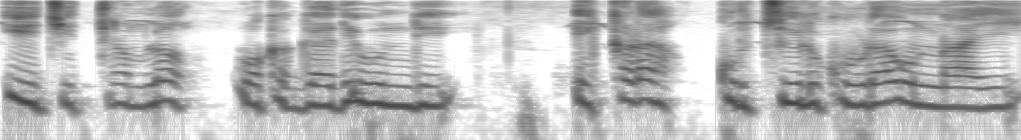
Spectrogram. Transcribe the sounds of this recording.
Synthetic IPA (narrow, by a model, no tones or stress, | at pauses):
iːt͡ʃit̪ɾɐmlo̞ː | ɔkɐɡɐd̪iund̪i | ikːɐɽɐ | kuɾt͡ʃiːlukuːɽaːunːaːji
